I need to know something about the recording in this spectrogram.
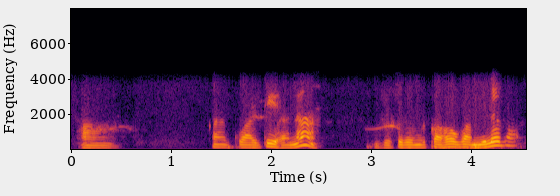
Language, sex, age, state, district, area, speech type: Hindi, male, 60+, Uttar Pradesh, Chandauli, rural, conversation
